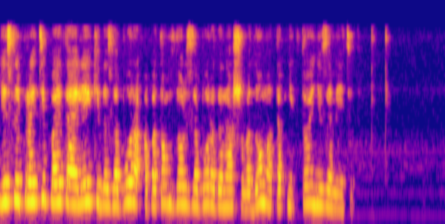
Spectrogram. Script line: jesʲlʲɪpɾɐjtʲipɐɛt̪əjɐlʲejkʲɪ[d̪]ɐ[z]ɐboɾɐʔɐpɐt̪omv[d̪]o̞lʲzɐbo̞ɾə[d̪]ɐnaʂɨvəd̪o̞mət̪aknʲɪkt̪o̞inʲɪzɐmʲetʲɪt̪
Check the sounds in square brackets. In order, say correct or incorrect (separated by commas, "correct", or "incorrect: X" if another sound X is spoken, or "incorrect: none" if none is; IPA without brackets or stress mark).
correct, correct, correct, correct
